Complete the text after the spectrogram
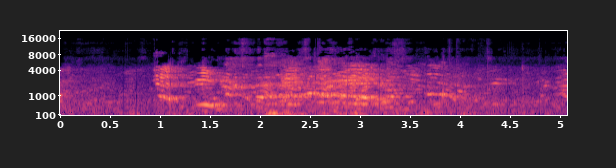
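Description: Young women shout a cheer in unison.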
